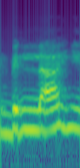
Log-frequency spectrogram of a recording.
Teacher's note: लामे जलाला बारीक पढ़ा जाएगा क्योंकि उससे पहले जेर आ रही है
